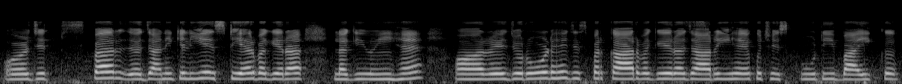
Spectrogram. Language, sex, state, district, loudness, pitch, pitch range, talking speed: Hindi, female, Uttar Pradesh, Etah, -24 LUFS, 255 Hz, 245-265 Hz, 180 wpm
